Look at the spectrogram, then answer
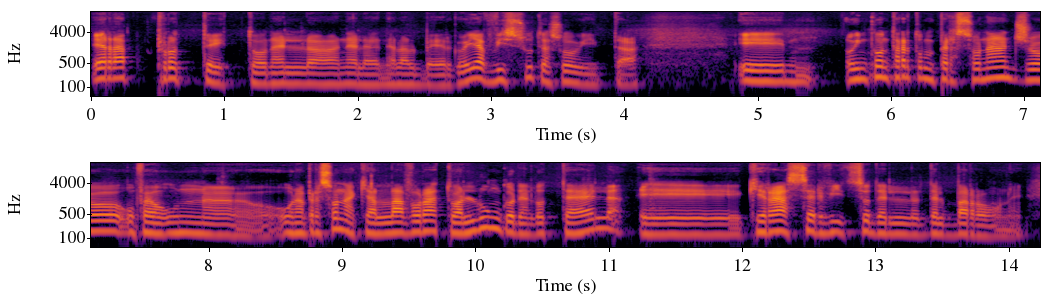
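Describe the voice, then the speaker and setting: A man's fairly high, fairly slow speech in a French accent, with ordinary pitch variation. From eastern France. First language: French (speaking Italian). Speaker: writer. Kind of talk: interview. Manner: halting.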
